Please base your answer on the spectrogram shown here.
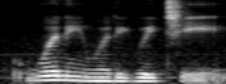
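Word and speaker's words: veni, vidi, vici: i conquered uh and yes it's winnie woody witchy you pronounce the v's like w's in latin uh or did he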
